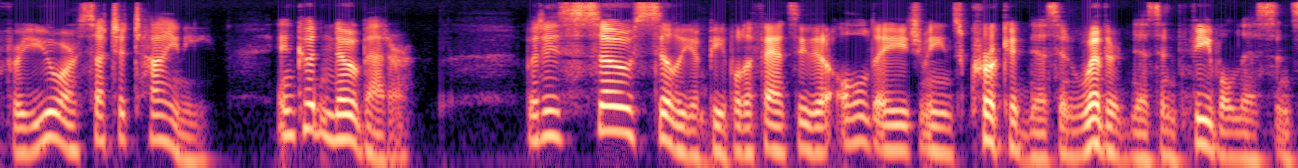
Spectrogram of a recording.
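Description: A man reading aloud as a calm, wise and ancient great-great-grandmother in a storybook, speaking gently and steadily, in a dull lo-fi recording. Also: medium pitch.

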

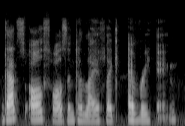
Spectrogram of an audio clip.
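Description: A young woman co-hosting a podcast, chatting casually and telling quick stories with asides. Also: medium pitch, fairly even intonation, a little mellow, no echo. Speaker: podcast co-host. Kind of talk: casual chat.

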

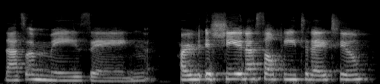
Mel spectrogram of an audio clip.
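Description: A woman's voice: a little high, a little slow, sharp tone. A woman hosting a podcast interview, chatting casually and affirming her guests. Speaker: podcast host.

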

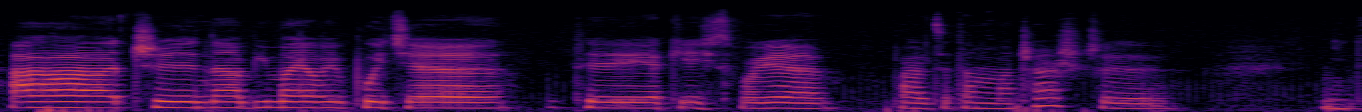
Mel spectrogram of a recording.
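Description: A woman's voice: medium pitch, monotone, slow pace, gravelly, sharp tone, smooth. A woman hosting an interview, speaking effusively and emphatically as she praises her guests.

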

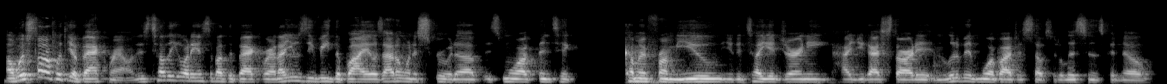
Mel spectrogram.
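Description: A man's voice: medium pitch, fast talker. A man hosting an interview podcast, chatting in an upbeat, conversational way. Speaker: podcast host.

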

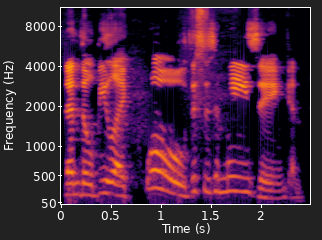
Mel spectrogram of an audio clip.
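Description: A woman guest on a podcast, chatting in an animated way and using plenty of fillers like "like" and "you know". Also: mid-range voice, moderate pace. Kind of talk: casual podcast conversation.

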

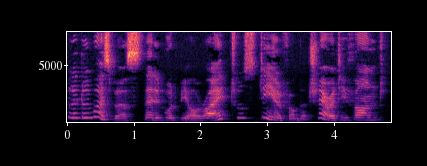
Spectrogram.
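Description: A woman reading a scripted story aloud as an expressive narrator. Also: mid-range voice, unhurried, reverberant, distant mic. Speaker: podfic narrator.

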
